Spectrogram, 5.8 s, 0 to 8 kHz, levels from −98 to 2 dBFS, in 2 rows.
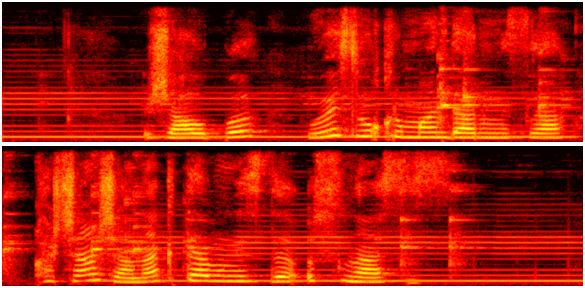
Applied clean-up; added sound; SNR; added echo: none; Trumpet + Chink, clink; 10 dB; none.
